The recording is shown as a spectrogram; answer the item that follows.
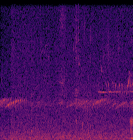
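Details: Spring peepers, small frogs heard but not seen, calling in new wetland habitat created by beavers. Their high, clear, thin peeps slide slightly upward and blur into a shimmering chorus over a soft outdoor hiss and low rumble.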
